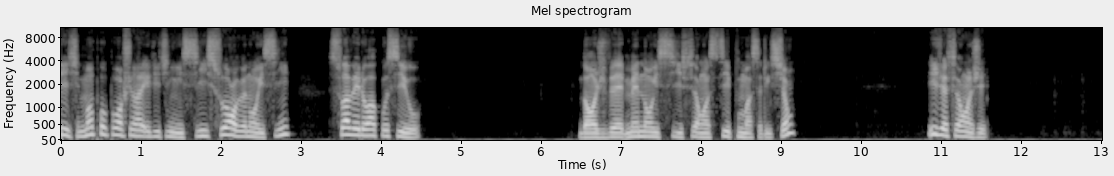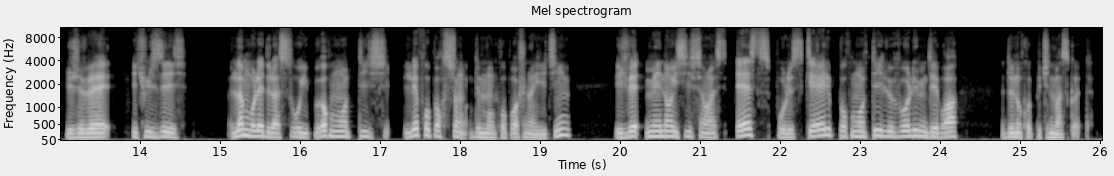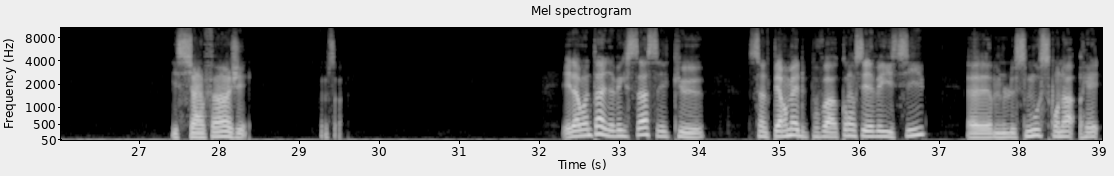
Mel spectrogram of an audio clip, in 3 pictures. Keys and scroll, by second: 7.9 [, 11.5 shift+g, 18.2 s, 27.9 g, 29.7 z, 31.3 Tab, 35.7 shift+z.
